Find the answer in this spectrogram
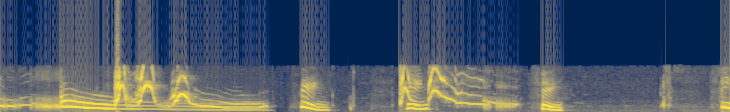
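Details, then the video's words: Pet yorkie/papillon mix howling on command: a long, slowly falling tonal wail, then a series of short, sliding, yelping howl notes broken by pauses, with the owner coaxing "sing" nearby. "My Dog Lola is one singing BITCH! Woof!"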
